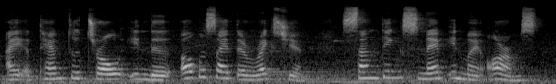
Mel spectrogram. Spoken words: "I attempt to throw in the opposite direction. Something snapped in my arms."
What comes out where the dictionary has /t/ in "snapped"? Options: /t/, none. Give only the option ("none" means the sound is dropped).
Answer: none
